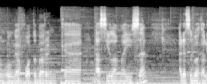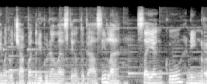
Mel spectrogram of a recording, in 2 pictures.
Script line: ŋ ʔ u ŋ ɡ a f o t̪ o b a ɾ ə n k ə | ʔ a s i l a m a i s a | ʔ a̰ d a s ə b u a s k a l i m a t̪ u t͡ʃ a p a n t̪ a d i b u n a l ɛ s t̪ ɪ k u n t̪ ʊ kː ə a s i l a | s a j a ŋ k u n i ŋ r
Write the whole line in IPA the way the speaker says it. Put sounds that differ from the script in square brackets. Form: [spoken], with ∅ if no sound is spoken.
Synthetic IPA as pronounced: ŋ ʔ u ŋ ɡ a f o t̪ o b a ɾ ə [ŋ] k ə | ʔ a s i l a m a i s a | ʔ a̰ d a s ə b u a [h] k a l i m a t̪ u t͡ʃ a p a n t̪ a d i b u n a l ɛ s t̪ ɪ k u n t̪ ʊ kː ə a s i l a | s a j a ŋ k u n i ŋ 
